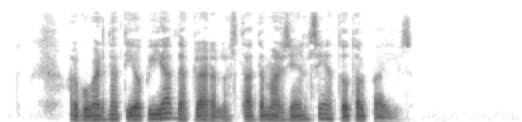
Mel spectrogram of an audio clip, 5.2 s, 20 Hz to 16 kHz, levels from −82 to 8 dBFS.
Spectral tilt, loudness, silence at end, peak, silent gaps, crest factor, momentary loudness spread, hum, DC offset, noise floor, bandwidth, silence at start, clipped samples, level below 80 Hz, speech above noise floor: -6 dB/octave; -25 LUFS; 1.1 s; -8 dBFS; none; 20 dB; 7 LU; none; under 0.1%; -76 dBFS; 11.5 kHz; 0.45 s; under 0.1%; -62 dBFS; 51 dB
